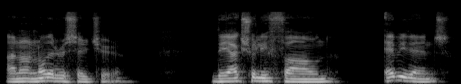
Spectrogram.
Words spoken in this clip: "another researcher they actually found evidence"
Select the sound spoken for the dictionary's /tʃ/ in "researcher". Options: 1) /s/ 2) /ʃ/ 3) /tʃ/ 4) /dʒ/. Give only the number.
3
